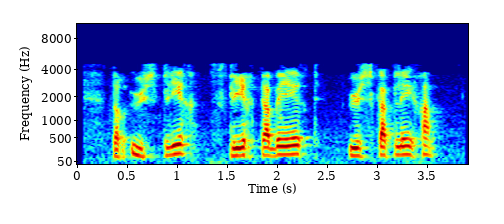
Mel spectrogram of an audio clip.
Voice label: "usglich", alsace; vin; équilibre

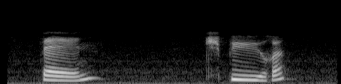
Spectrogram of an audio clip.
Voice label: "bein", Bas Rhin; jambes; vin

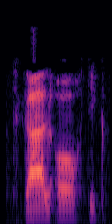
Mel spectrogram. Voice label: "galartig", alsace; jaunâtre; vin

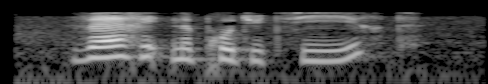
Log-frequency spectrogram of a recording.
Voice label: "produkziert", Bas Rhin; vin; produit par qui

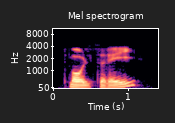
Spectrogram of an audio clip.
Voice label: "malzerej", alsace

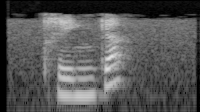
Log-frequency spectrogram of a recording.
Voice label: "trinke", alsace

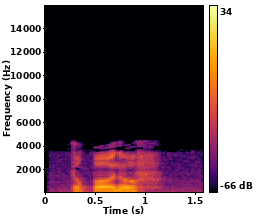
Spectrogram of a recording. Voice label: "bahnhof", alsace

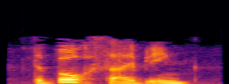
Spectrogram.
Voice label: "bachsaibling", alsace; peche

